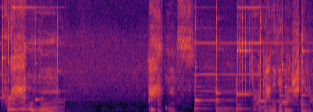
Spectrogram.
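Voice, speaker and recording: Slow, pedantic scholar, swooping pitch. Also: male voice, wildly swooping pitch, loud music behind the voice, full character voice. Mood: lecturing. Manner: precise, enumerating, instructive. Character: pedantic scholar examining a skull by touch. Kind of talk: radio drama, lecturing dictation.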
